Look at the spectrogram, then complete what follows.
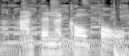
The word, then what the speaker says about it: Antetokounmpo: I feel like because he's Greek, there's way more letters in there that need to be. Because the way you say his name is not how it's spelled. Antetokounmpo.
